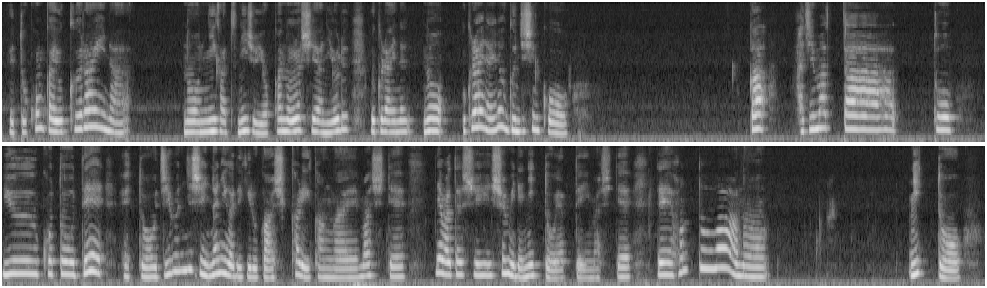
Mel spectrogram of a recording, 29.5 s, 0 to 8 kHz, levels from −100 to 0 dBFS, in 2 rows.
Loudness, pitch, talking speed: -24 LUFS, 235 Hz, 195 characters per minute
